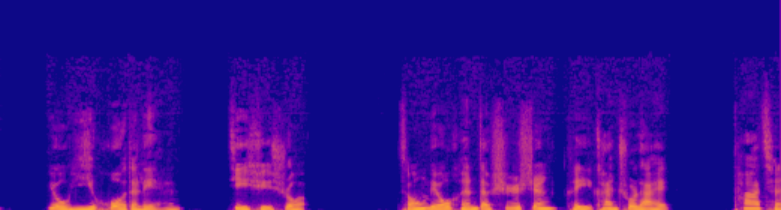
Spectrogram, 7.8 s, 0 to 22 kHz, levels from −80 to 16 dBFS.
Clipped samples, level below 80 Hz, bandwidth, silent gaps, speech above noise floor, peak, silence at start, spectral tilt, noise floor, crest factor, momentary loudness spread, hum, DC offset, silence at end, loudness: under 0.1%; -40 dBFS; 11 kHz; none; 72 dB; 0 dBFS; 0.5 s; -7.5 dB/octave; -83 dBFS; 12 dB; 9 LU; none; under 0.1%; 0 s; -12 LUFS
